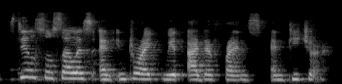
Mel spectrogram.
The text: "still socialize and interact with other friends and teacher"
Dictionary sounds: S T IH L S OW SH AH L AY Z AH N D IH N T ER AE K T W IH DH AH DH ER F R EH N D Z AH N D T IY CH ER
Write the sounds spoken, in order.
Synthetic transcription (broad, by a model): S T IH L S OW S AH L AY S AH N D IH N T ER AE K T W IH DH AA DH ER F R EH N D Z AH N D T IY CH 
